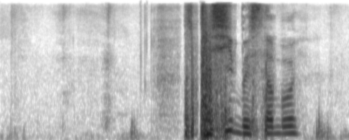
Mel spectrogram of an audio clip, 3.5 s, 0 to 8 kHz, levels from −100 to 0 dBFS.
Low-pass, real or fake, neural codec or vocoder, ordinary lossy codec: 7.2 kHz; real; none; AAC, 32 kbps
